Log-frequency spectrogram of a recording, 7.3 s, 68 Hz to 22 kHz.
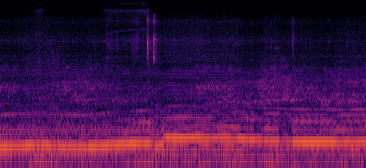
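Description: A Honda Civic Type R FK2 turbocharged hot hatch drones loudly around the Suzuka circuit, its engine holding a steady note that shifts pitch briefly mid-run before settling again, heard from inside the car.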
